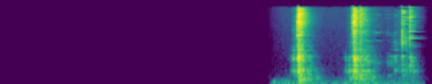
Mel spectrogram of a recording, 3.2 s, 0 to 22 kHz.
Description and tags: grab a knife
Grabbing a knife. Recorded by TASCAM DR-40.
CZ, dishes, Czech, Pansk, knife, metal, Panska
